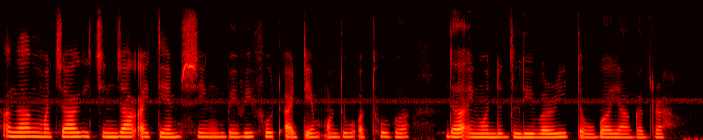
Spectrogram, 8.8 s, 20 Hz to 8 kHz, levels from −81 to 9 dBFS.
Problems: background sounds at intervals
